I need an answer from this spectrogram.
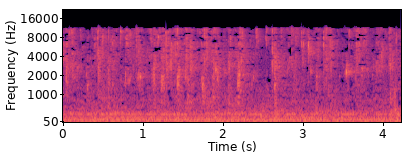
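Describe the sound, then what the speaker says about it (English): Tap water runs steadily over soapy hands being rinsed, a continuous broadband splashing and gushing that holds for the whole stretch with no talk over it. "Make sure you rinse the soap off completely so that you wash away the virus."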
